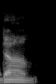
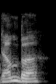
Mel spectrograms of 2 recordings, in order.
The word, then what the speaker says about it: dumb: Where is the B when you pronounce it? So dumb. Who's really the dumb ones here? Dumba. It ain't pronounced Dumba. Have you ever said Dumba in your life? No. Dumb. Numb.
